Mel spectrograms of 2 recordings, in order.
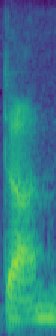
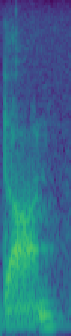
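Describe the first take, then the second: First: The vowel sounds like the one in 'fun'. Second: The vowel sounds like the one in 'on'. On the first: The speaker calls it right. "you actually pronounce it Dunn" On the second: The speaker calls it wrong. "not Don"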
